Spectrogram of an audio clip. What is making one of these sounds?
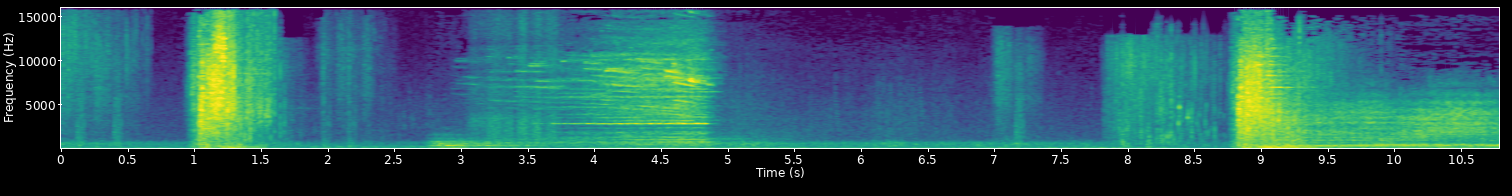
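A sword strikes armour with a heavy clang.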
